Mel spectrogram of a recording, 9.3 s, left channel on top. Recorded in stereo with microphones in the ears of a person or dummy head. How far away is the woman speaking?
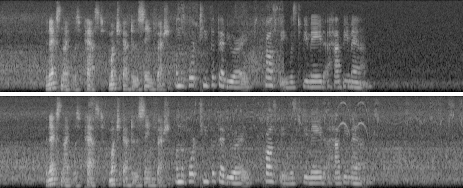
About 3 m.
